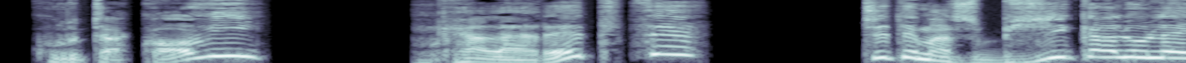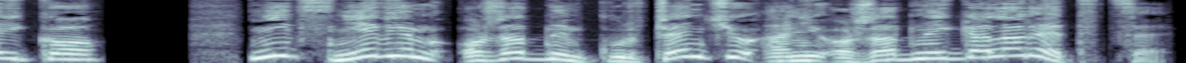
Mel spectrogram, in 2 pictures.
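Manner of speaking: high, mocking disbelief; incredulous princess. A narrator's reading. Angelika scoffs at the prince's story, high incredulous mockery. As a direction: scoff at his silly claim.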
